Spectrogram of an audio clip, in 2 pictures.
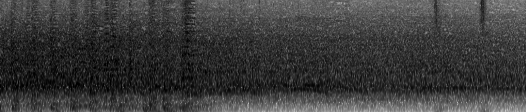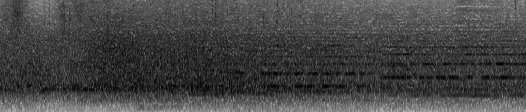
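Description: Stadium crowd roaring at kickoff of a neutral-site college football season opener in a video game, a steady loud wash of cheering with heavier rumble in the first few seconds that continues alone.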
